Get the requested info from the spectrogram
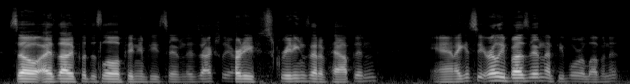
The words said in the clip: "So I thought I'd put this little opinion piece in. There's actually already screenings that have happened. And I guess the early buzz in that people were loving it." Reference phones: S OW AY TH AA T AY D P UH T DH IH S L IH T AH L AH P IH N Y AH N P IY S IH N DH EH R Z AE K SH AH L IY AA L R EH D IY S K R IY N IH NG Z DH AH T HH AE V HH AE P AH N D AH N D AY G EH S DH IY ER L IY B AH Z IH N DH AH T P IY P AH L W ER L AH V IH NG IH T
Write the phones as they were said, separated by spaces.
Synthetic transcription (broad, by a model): S OW AY TH AA T AY P UH T DH IH S L IH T L AH P IH N Y AH N P IY S IH N DH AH R Z AE K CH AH L IY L R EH D IY S K R IY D IH NG Z DH AH T HH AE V HH AE P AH N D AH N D AY G EH S DH IY ER L IY B AH Z IH N DH AH T P IY P L W ER L AH V IH NG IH T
